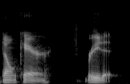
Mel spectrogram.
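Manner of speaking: ordinary talk, nothing marked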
